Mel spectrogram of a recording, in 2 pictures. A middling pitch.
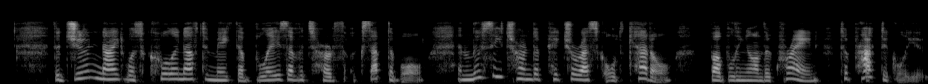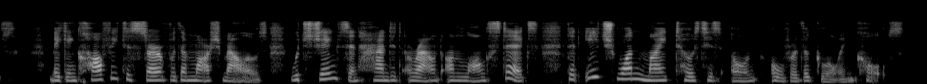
No: high, 200 Hz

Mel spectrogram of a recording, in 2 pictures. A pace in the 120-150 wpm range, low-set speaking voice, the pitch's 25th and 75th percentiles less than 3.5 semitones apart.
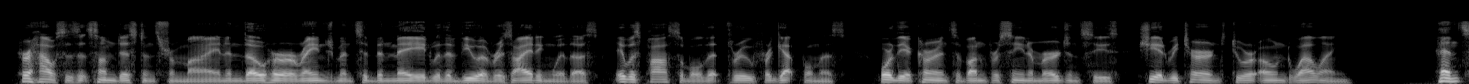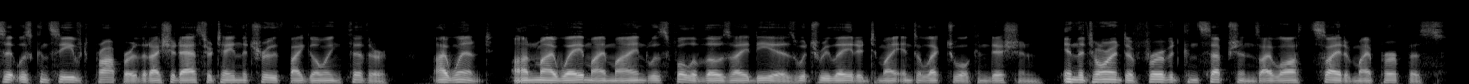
No: average, 175 wpm; very low, 90 Hz; average, 2.9 semitones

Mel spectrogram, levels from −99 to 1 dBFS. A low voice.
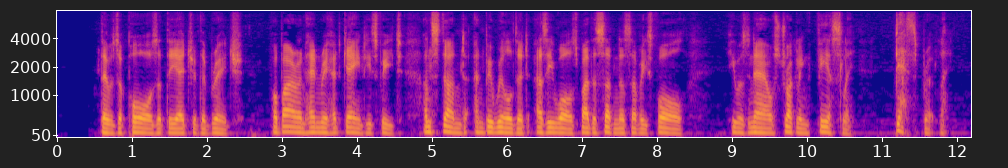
Yes: low, 110 Hz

